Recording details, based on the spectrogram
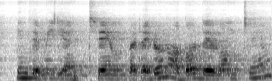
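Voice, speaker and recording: A woman's medium-pitched voice amid audible room echo and noticeable background noise. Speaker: lifestyle vlogger. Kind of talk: casual chat. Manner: hesitant, many fillers.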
